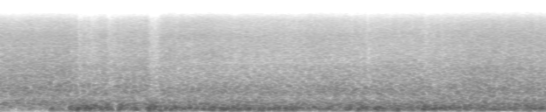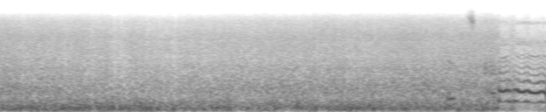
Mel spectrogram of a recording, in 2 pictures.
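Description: Steady surf washing onto a Florida beach on a cold, windy March day, a continuous roar of breaking waves mixed with gusty wind buffeting the microphone, without pause for the whole stretch.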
